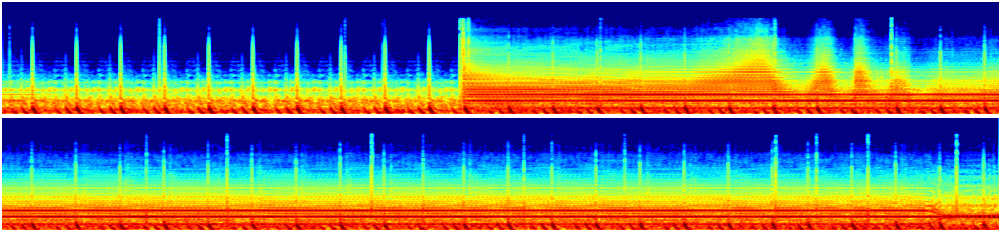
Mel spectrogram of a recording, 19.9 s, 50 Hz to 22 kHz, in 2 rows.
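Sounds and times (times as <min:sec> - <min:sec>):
kick drum pattern: 0:00.0 - 0:19.9
sustained synth drone: 0:00.0 - 0:19.9
ticking hi-hats: 0:00.0 - 0:19.9
filtered noise sweep: 0:04.6 - 0:19.9.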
